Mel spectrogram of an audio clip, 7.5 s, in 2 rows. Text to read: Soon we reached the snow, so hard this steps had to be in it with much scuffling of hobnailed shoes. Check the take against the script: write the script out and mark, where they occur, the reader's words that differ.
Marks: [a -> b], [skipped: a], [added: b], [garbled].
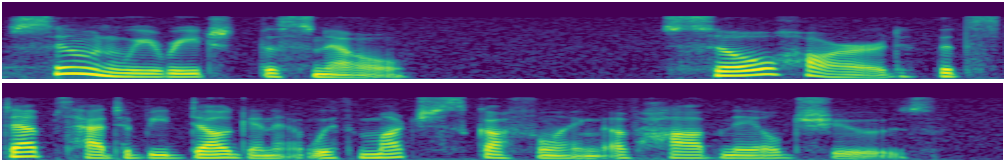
Soon we reached the snow, so hard [this -> that] steps had to be [added: dug] in it with much scuffling of hobnailed shoes.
